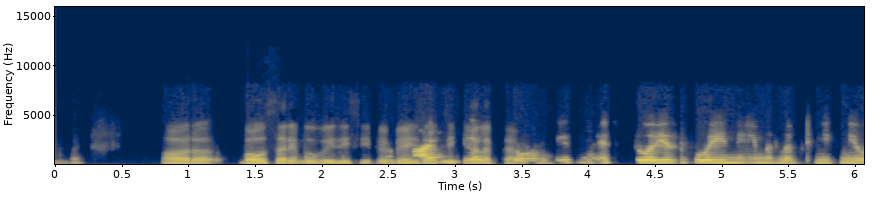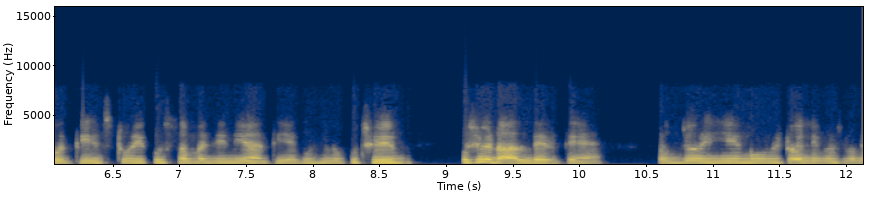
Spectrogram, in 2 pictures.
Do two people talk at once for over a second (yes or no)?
yes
